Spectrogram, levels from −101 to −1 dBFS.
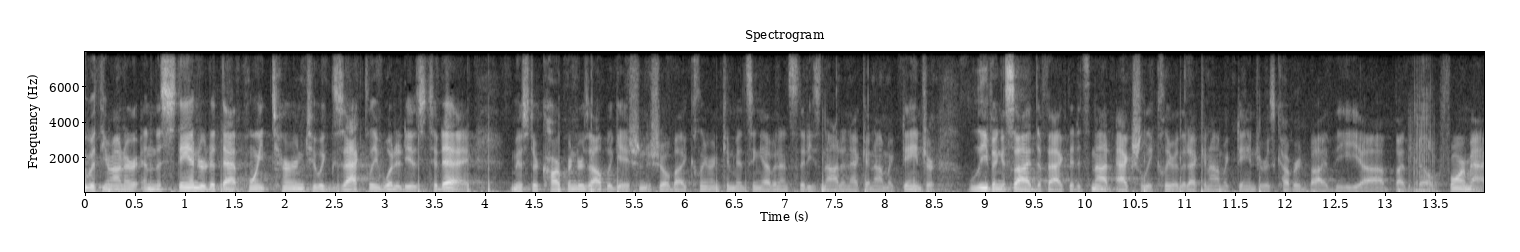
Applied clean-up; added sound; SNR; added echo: none; Fart + Writing; 12 dB; none.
